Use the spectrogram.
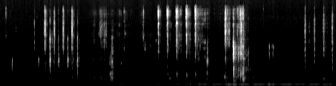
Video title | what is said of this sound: Looking at my new creepro monster high dolls and comparing | This is hard plastic. You can even hear that when I tap it.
